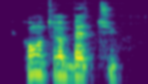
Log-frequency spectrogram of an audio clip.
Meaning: feminine singular of contrebattu
- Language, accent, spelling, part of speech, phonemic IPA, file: French, Canada, contrebattue, verb, /kɔ̃.tʁə.ba.ty/, LL-Q150 (fra)-contrebattue.wav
